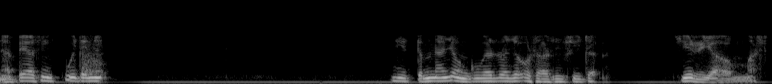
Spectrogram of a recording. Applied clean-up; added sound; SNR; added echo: neural mask model RNNoise.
